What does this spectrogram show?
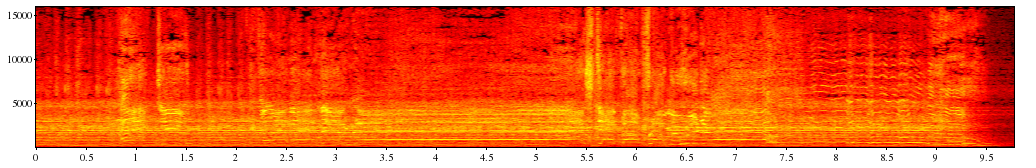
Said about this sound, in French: Big whistle sound, listen to the big whistle sound, listen to the big whistle if you don't want to, if you don't want to.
